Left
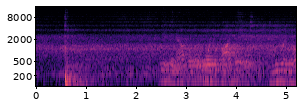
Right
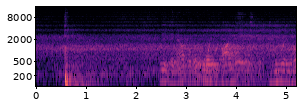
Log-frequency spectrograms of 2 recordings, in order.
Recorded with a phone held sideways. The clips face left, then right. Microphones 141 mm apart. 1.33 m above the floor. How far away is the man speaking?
About 4.5 m.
